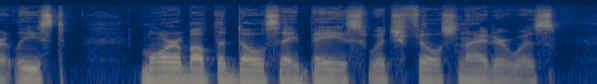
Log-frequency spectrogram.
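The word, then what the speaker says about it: Dulce: pronounced or spelled D L CE and it's pronounced Dolce um a lot of people say Dolce but it's it's Dolce base and uh I thought well I just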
